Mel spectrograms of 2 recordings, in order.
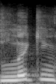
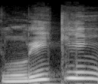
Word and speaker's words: leaking: leaking leaking yeah there see you said it right even even when we're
